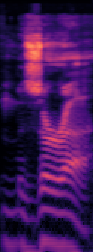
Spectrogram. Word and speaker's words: Missouri: I know that people from Missouri like it to be Missouri, and actually, I don't even think that's Missouri.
